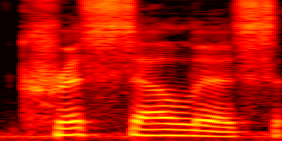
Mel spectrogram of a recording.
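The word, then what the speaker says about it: chrysalis: with this piece of paper greek for gold pronounced chris cellis is the pupa stage of the caterpillar also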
